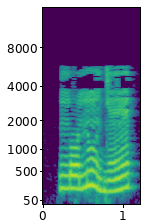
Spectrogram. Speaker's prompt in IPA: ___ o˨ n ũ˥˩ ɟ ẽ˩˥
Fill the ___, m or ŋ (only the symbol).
ŋ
